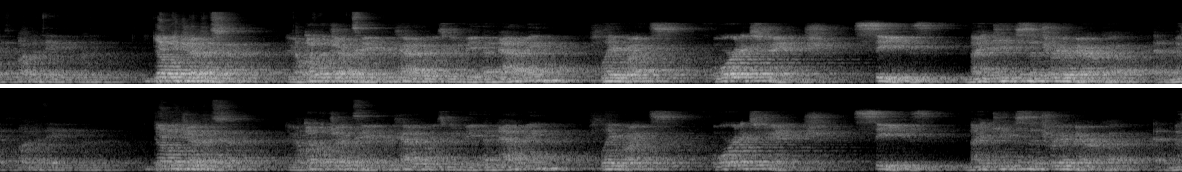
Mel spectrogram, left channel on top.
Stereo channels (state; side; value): quieter; right; 6.3 dB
